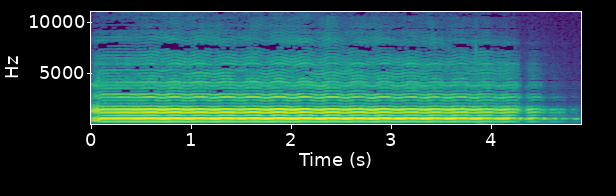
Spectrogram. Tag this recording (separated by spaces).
Erhu Strings Chinese-Violin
